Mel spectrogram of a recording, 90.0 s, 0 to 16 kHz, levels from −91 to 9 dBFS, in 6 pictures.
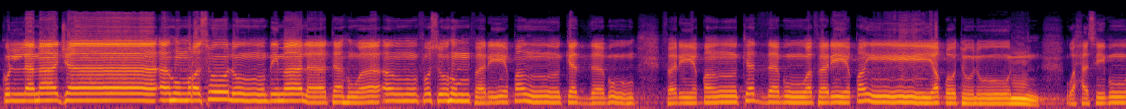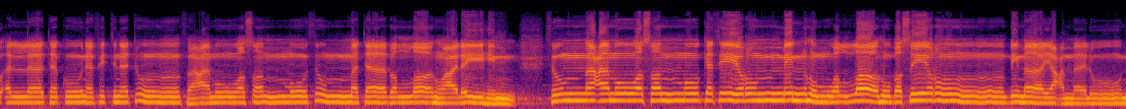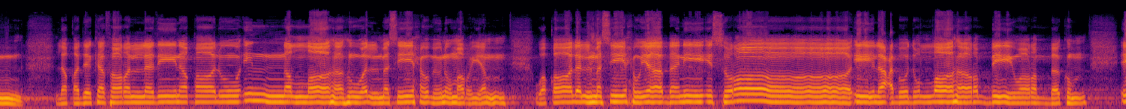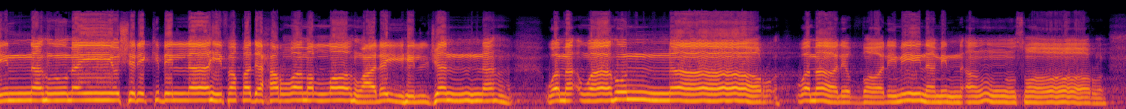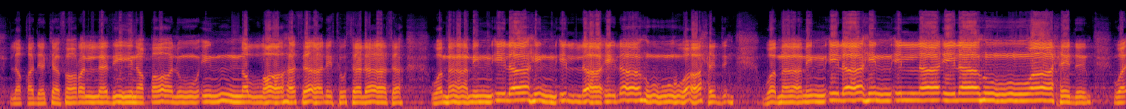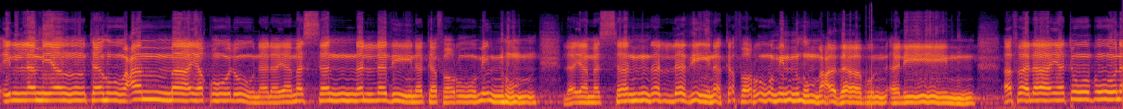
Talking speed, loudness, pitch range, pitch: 70 wpm, -12 LUFS, 150-195 Hz, 160 Hz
